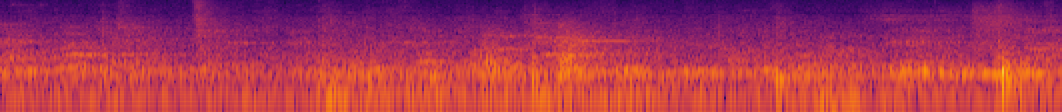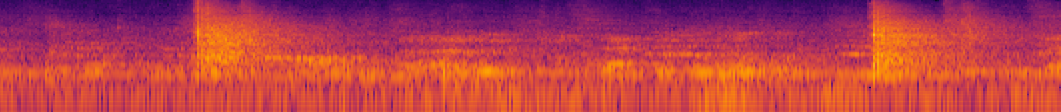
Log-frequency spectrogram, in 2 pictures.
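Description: Baseball bat hitting balls twice, two sharp cracks about six seconds in and near the end, each ringing briefly in a large indoor hall. Fainter knocks come earlier, with distant voices underneath.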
